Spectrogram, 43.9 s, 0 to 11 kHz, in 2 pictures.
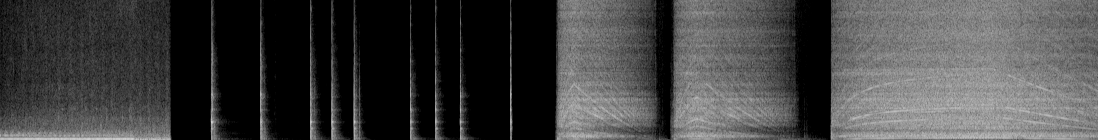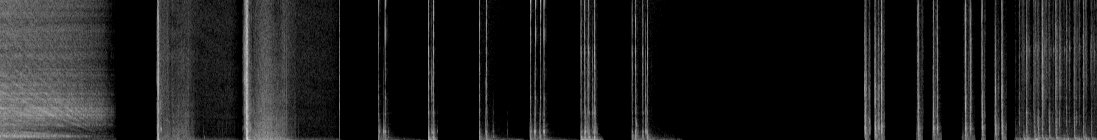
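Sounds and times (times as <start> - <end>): noise with low hum: 0.0 - 3.4.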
